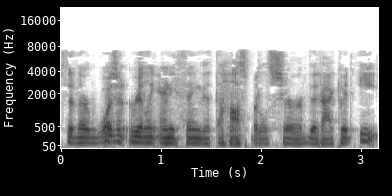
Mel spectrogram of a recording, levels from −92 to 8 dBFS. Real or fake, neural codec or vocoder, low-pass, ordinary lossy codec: fake; vocoder, 22.05 kHz, 80 mel bands, WaveNeXt; 7.2 kHz; MP3, 32 kbps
